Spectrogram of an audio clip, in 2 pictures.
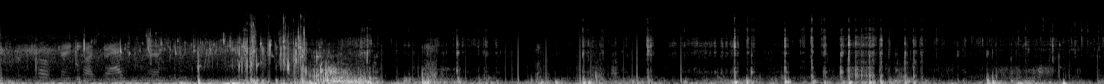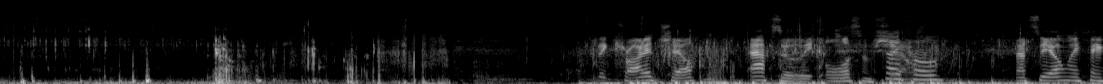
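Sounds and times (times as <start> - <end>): water sloshing and gurgling: 0.0 - 22.0
underwater clicks and knocks: 1.4 - 15.6, 17.9 - 19.3, 20.5 - 21.2.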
